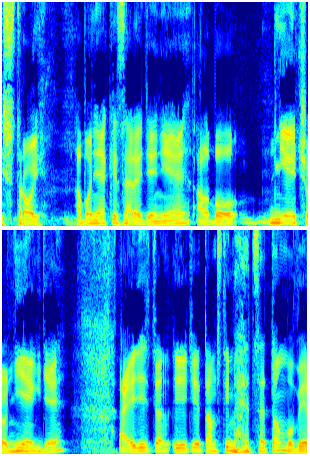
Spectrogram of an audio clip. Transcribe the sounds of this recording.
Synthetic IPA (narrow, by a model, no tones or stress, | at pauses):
ist̪ɾɔj | ʔabɔɲɛakɛːzaɾɪaɟɛɲɪɛa̰lɛbɔɲɪɛt͡ʃɔɲɪɛɡɟɛʔa̰ɛiɟɛcɛt̪amst̪iːmɦɛt͡sɛt̪ɔmʋɔʋɪɛ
